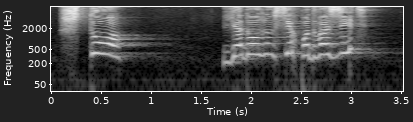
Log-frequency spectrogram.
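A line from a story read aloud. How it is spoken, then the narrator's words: Exclaiming. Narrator (Russian): воскликнул поручик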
